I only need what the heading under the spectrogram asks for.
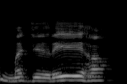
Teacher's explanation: زیر کی بھی آواز نہیں آ رہی، زبر کی بھی نہیں آ رہی، درمیانی آواز، یعنی زیر کی آواز کو امالہ کہتے ہیں کسی کی طرف مائل ہونا، جھکا ہونا.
